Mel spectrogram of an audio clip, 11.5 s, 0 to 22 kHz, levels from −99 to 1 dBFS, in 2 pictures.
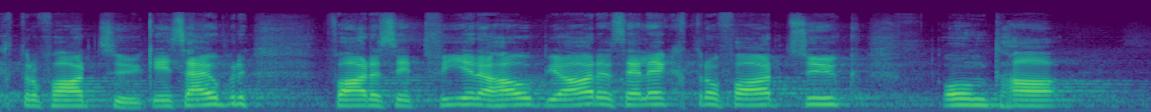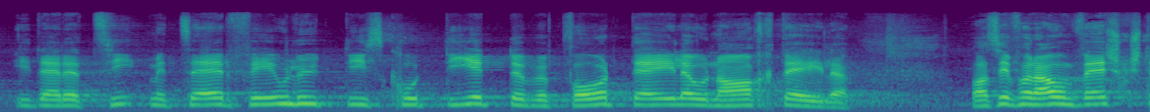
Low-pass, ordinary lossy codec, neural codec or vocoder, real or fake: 14.4 kHz; none; none; real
